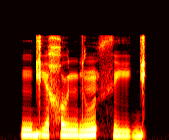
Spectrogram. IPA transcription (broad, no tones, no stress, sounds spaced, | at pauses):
ŋ ɡ i χ u n d ũ θ i ɡ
